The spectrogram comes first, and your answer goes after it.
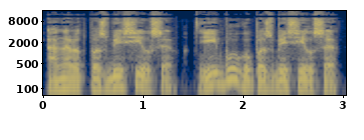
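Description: A man's voice: low voice, very animated, moderate pace, dry recording, studio quality. A man reading the lines of a desperate old miller, who pleads and calls out to the crowd. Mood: pleading loudly. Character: desperate old male miller, former master.

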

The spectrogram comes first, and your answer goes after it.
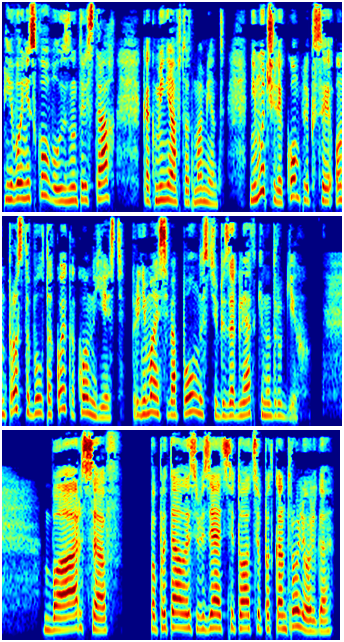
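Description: A woman narrating a first-person novel as an audiobook, in an even storytelling read. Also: medium pitch, brisk, dry recording, clean studio sound.

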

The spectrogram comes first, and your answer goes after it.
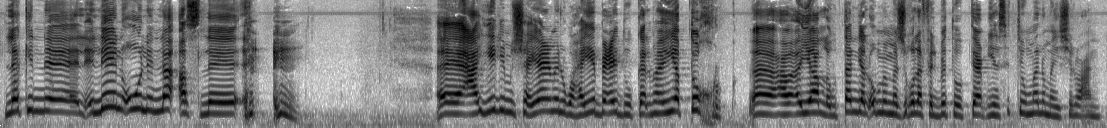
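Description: An Egyptian woman hosting a live religious advice show. She exhorts and gently teases her callers in an animated way. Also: high voice, quick pace. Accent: Egyptian Arabic. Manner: animated, exhorting, warmly teasing. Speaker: host answering viewer questions.

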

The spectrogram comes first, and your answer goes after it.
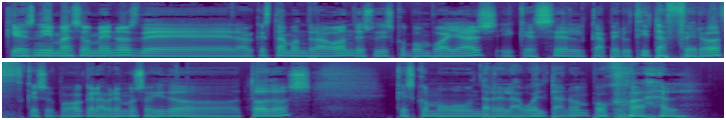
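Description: A man's voice: on the low side, level tone, moderate pace, gravelly, darkish tone, no echo, clean studio sound. A man from hosting a radio show in loose, casual chat and laughing easily.

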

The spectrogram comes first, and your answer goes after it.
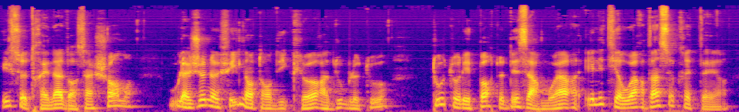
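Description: A man reading a classic novel aloud in measured scripted narration. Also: lowish voice, big pitch swings, creaky, mellow, breathy edge. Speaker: audiobook reader.

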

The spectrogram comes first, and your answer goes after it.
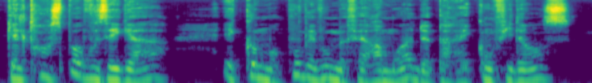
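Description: A man voicing a stern older baron, a father speaking in a measured, cold way. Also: fairly high pitch, dark tone, breathy edge, pitched above the performer's own voice. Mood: grave.

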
